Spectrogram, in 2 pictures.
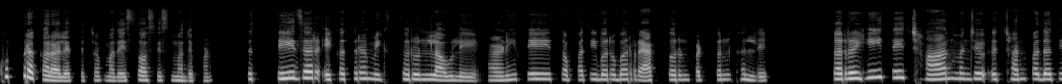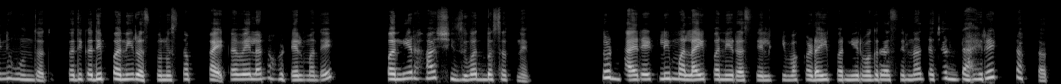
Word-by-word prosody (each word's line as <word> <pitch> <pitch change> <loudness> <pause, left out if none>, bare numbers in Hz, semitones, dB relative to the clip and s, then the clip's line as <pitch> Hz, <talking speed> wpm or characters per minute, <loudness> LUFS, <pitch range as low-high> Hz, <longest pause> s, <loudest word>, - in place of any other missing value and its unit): खूप 365 -1 -1
प्रकार 280 - +5
आलेत 170 -1 +3
त्याच्यामध्ये 180 -1 -5
सॉसेसमध्ये 190 -3 -4
पण. 170 - -10 0.4
तर - - 0 0.3
ते 275 +2 +6
जर 295 -1 +6
एकत्र 245 +3 -2
मिक्स 240 -5 -2
करून 235 -1 +1
लावले 190 -4 +1
आणि 195 +3 -1
ते 250 0 +2
चपातीबरोबर 225 +1 -2
व्रॅप 190 -2 +1
करून 220 0 -2
पटकन 205 +3 -6
खाल्ले, 200 -7 -3 0.7
तरीही 275 +5 +4
ते 315 - +3
छान, 240 +2 +2
म्हणजे 260 0 +1
अ, - - +2
छान 240 -1 -1
पद्धतीने 245 +1 0
होऊन 235 -5 -1
जातं. 190 +3 -4 0.2
कधी-कधी 230 +2 +2
पनीर 235 -1 +4
असतो. 210 +1 -3
नुसतं 210 +3 -1 0.2
काही-काही 230 +1 +3
वेळेला 235 0 +4
ना, 285 - -8
हॉटेलमध्ये 210 +2 -1 0.6
पनीर 250 +3 +4
हा 280 - +2
शिजवत 235 -4 0
बसत 220 -2 -2
नाही. 155 -5 -8 0.7
तो 310 - +5
डायरेक्टली 235 0 +2
मलाई 230 -3 +4
पनीर 220 -2 +1
असेल, 195 0 -3
किंवा 210 0 -3
कढई 210 0 +4
पनीर 210 0 +1
वगैरे 215 +1 +2
असेल 215 0 -4
ना, 235 +2 0
त्याच्यात 235 +1 -2
डायरेक्ट 245 +9 +1
टाकतात. 215 - -6
230 Hz, 160 wpm, -23 LUFS, 205-245 Hz, 0.7 s, ते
